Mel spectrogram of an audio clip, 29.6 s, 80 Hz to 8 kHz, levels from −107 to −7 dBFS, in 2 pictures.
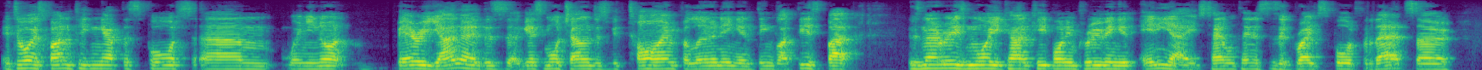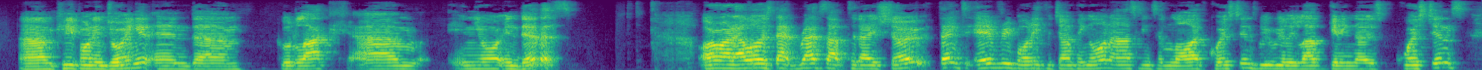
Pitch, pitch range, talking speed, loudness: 140 Hz, 130-150 Hz, 170 wpm, -18 LUFS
